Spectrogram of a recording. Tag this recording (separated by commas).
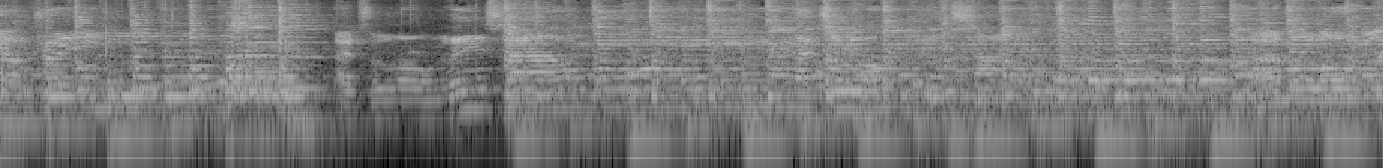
Music, Bluegrass, Country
